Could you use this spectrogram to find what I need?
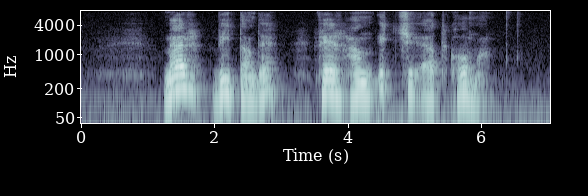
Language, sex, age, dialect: Faroese, male, 61+, Suðuroy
